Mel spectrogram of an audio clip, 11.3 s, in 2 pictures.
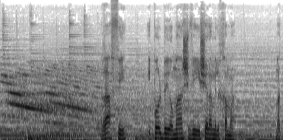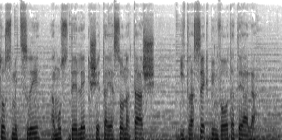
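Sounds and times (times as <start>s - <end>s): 
air raid siren wailing: 0.0s - 5.4s
speech: 2.0s - 4.8s, 5.5s - 11.0s.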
